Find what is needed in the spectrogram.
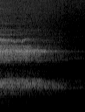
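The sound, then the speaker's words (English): One deep breath is let out in a soft, slow exhale that fades away over less than two seconds. “just take a deep breath in. Hold and let the breath out.”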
